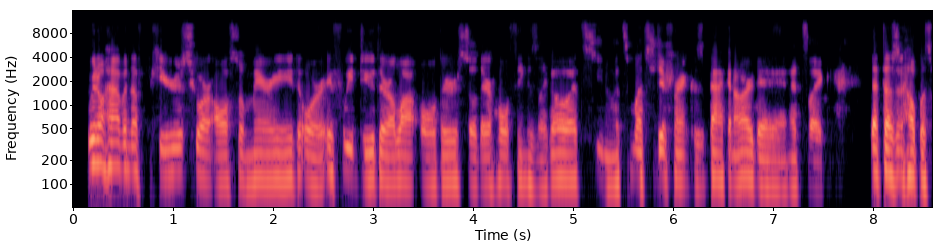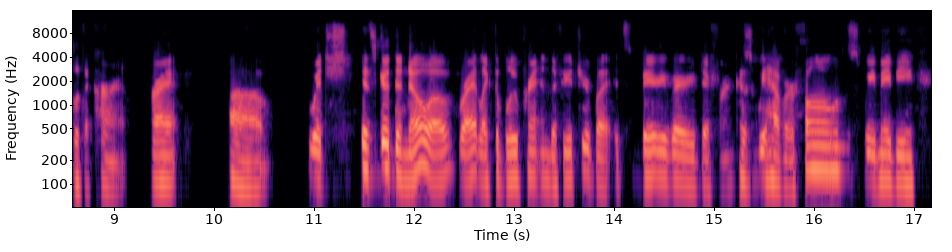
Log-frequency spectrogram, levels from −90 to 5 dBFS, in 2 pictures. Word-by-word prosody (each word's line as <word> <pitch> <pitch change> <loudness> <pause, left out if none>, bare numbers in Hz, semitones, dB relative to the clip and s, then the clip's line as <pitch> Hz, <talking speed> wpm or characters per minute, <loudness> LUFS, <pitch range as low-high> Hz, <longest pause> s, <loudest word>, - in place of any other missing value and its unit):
we 185 - +6
don't 185 - +5
have 170 -1 +3
enough 150 -2 -1
peers 140 +1 -1
who 140 - -1
are 125 -2 +1
also 115 +2 -2
married 120 +1 -2
or 110 -3 -1
if 140 - -4
we 290 -2 0
do, 125 - -3
they're 120 -2 +1
a 110 - +2
lot 115 -1 +1
older, 115 +1 -2
so 110 - -4
their 110 +1 -1
whole 115 0 -2
thing 115 -1 -10
is, 105 - -8
like, 100 +3 -10
"Oh, 125 0 +3
it's, 120 -1 -4
you - - -10
know, 110 0 -7
it's 115 - -9
much 130 -2 -2
different 125 -3 +1
'cause 105 - -10
back 125 -2 +1
in 120 - 0
our 130 +1 +2
day" 100 -3 -1
And 95 - -12
it's 100 - -8
like, - - -1 0.5
that - - +6
doesn't 135 -1 +4
help 130 -2 +3
us 115 - 0
with - - -4
the - - -10
current, - - -6 0.3
right? 115 0 +3 0.5
Uh, 95 -1 +2 0.5
which - - 0
is 145 -4 +4
good 165 +1 +6
to 140 - +7
know 130 +9 +6
of, 125 +6 +3
right? 130 +3 +5
Like, 115 -2 -1
the - - -2
blueprint 125 +1 0
in 120 - -7
the 110 - -2
future, 125 +3 -2
but 110 -3 -2
it's 125 0 -17
very, 130 0 +4
very 115 -3 +2
different 105 +2 -7
'cause 120 0 -5
we 135 - +3
have 115 -3 +1
our 100 -1 -4
phones, 150 -2 +1
we 125 -2 +1
maybe 115 -2 +1
120 Hz, 250 wpm, -26 LUFS, 115-135 Hz, 0.5 s, to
